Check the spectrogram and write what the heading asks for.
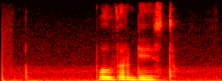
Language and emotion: Russian, neutral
